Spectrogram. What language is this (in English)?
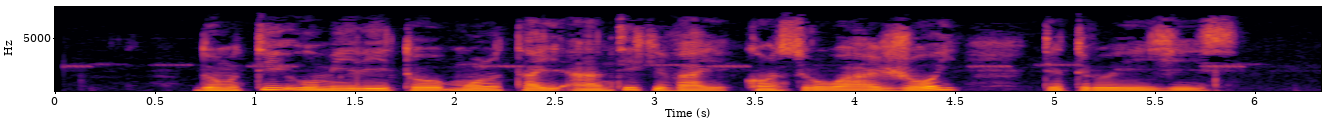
Esperanto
